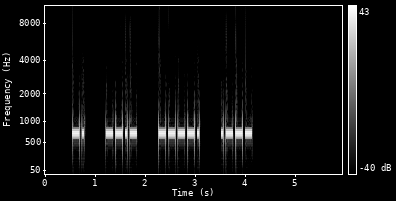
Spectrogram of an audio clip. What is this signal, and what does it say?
Morse code, heard as a keyed tone, about 25 wpm, spaced as for 14 wpm, 700 Hz. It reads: NQ9J
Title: USA Call Signs - 4 Characters - 3x Character Spacing - 25wpm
